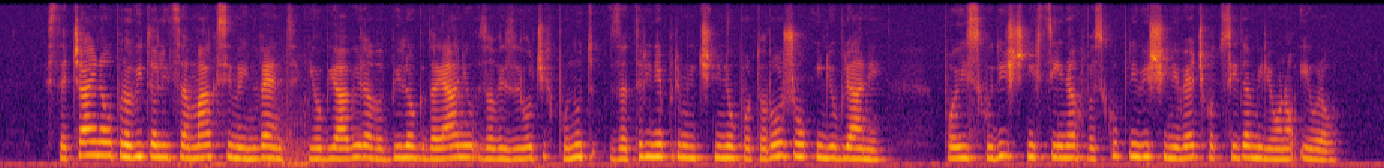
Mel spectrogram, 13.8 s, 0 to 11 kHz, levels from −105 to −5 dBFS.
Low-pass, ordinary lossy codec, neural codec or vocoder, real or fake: 9.9 kHz; none; none; real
